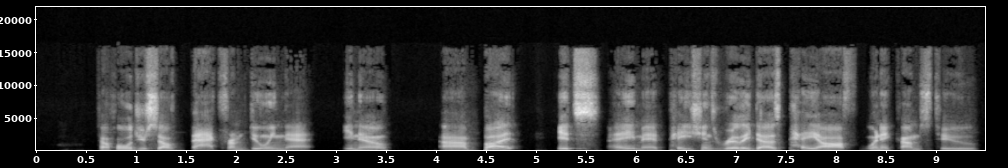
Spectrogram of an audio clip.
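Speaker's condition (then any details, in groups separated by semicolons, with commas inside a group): No condition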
